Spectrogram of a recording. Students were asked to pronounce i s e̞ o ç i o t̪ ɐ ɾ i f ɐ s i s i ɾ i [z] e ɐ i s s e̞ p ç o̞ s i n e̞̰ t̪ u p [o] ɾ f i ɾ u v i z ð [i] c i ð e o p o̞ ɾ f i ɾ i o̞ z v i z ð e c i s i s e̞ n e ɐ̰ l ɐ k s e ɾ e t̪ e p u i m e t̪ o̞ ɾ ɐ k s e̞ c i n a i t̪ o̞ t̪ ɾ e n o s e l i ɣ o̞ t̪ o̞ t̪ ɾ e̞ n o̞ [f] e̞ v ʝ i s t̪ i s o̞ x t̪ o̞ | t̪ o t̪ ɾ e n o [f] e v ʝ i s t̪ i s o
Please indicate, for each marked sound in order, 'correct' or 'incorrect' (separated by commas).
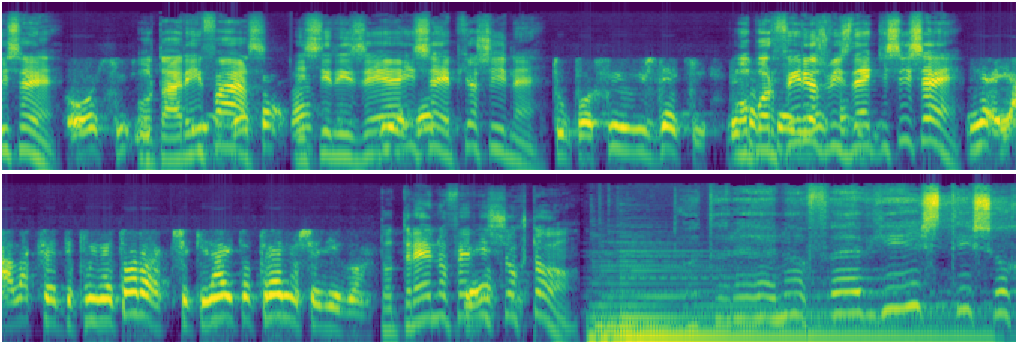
correct, correct, incorrect, correct, correct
